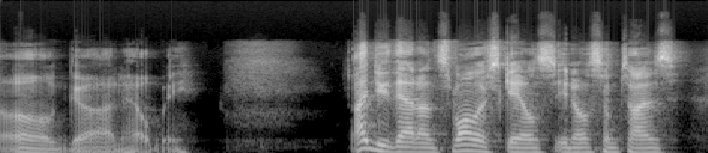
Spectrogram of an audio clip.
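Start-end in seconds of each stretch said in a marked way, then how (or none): 0.0-1.3 very slow, soft, exasperated muttering grumble. Speaker retells a man walking out on the king, imitating an exasperated grumble. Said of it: "walks out rolling his eyes".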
